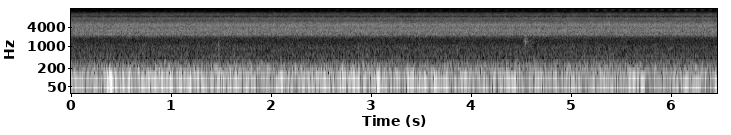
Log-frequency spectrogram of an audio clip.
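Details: Cicadas calling on an August 2020 morning beside the Okawa River near Sakuranomiya Park, Osaka, Japan: an unbroken, even, high buzzing hiss with no pauses, over a heavy low rumble of walking and wind.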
